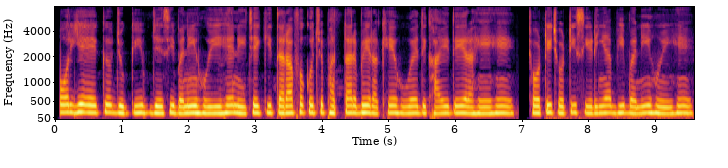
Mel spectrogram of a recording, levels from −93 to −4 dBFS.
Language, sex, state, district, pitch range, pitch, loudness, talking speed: Hindi, female, Odisha, Nuapada, 175-190 Hz, 185 Hz, -14 LUFS, 170 wpm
